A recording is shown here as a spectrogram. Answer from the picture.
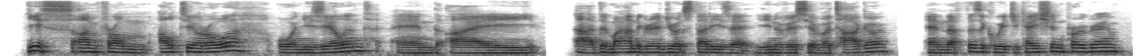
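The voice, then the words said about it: New Zealand accent. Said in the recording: “that Kiwi accent”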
